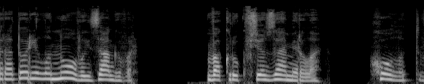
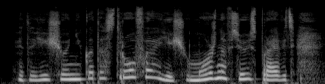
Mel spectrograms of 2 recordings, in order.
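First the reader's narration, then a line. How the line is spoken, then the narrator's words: Trembling whisper. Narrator (Russian): Дрожащим шепотом сказала я себе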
